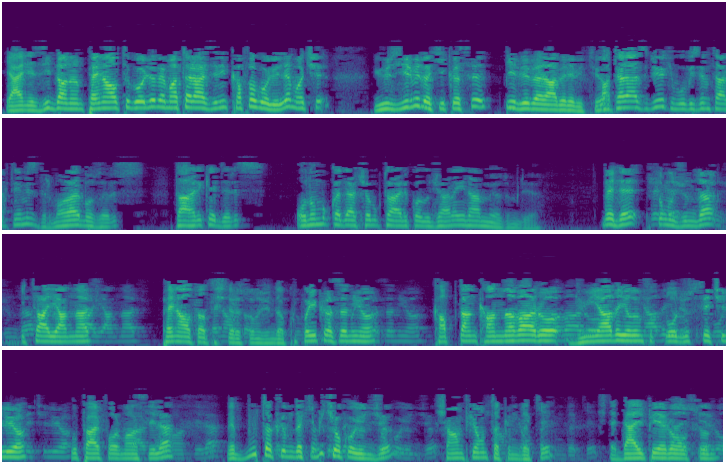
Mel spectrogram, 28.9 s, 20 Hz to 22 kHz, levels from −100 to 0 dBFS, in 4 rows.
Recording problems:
garbled, watery; badly
echo of what is said; noticeable; from 13 s on; 460 ms later, 15 dB below the speech

